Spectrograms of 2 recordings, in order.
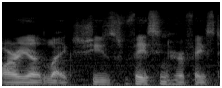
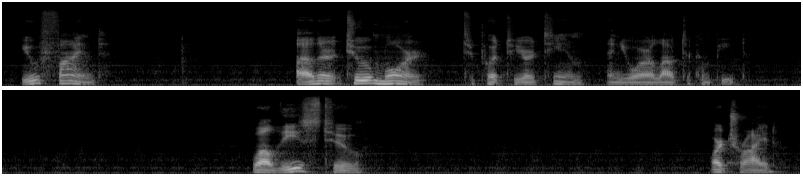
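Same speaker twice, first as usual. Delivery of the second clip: grave, weighty, much more serious tone. Narrator voicing a woman laying out the team's choice: much more serious tone. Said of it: "In a much more serious tone".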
